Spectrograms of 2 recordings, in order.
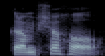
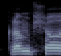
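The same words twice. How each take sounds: First: क्रमशः with an audible "-ha" ending; correct pronunciation. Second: क्रमशः ending in plain "sho"; wrong pronunciation. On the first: Teacher corrects students, क्रमशः with h sounded. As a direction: breathe out the end, क्रमशः as "kram-sha-ho". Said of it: "क्रमशः नहीं होता". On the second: Teacher shows students the error, क्रमशः as "kramsho". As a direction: drop the final h of क्रमशः, "kramsho". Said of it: "नहीं होता". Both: Shown as a demonstration.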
